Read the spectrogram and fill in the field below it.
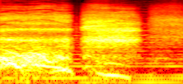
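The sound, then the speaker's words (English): A woman's sharp, loud gasp for breath with a falling, strained tone as she revives and opens her eyes, followed by a brief pause and a second breathy gasp, with no talking. “And she opens her eyes, gasping.”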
